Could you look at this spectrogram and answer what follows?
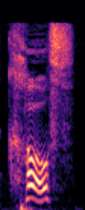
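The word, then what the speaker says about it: qof: distinguish between the sounds the next sound is a cove it is the q sound and it again will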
